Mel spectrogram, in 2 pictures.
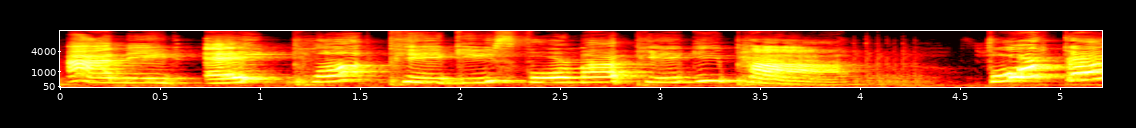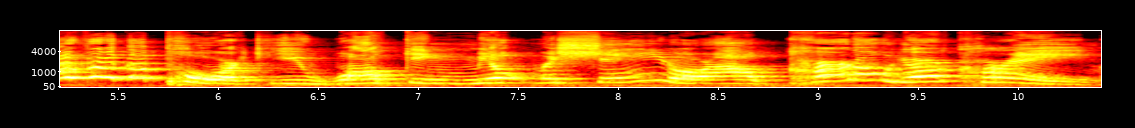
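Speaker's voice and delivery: loud, high furious witch; angry witch threat. Acted. Witch threatening to curdle the cow's cream. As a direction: threaten the cow, shrieking.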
